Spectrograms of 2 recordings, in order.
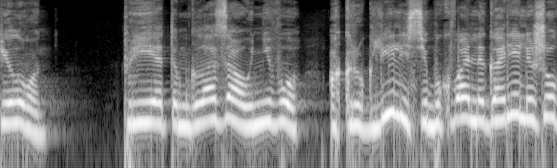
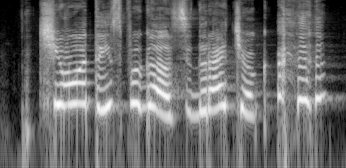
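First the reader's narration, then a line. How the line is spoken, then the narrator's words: Laughing. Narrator (Russian): засмеялась Алиса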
